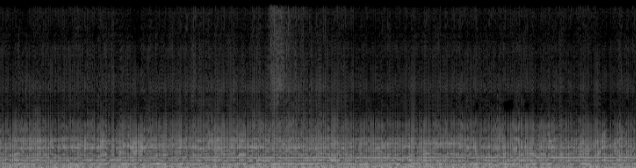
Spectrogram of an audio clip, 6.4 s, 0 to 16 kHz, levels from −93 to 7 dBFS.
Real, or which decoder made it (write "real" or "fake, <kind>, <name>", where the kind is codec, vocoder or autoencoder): fake, vocoder, BigVGAN v2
